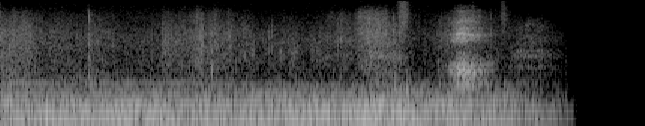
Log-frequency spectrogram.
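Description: A low, steady droning film-score bed with a faint click about four seconds in and a short breathy noise just after. It fades out and stops just before the end.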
